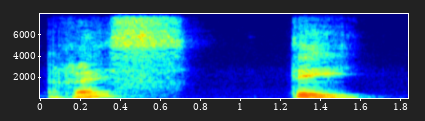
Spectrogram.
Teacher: puisque res, cette syllabe, elle est fermée par le son s, la consonne s, alors on doit faire le est ouvert.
